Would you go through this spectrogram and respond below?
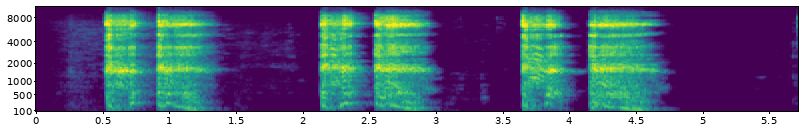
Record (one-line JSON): {"three_cough_length": "5.7 s", "three_cough_amplitude": 32768, "three_cough_signal_mean_std_ratio": 0.54, "survey_phase": "beta (2021-08-13 to 2022-03-07)", "age": "18-44", "gender": "Male", "wearing_mask": "No", "symptom_none": true, "smoker_status": "Never smoked", "respiratory_condition_asthma": true, "respiratory_condition_other": false, "recruitment_source": "Test and Trace", "submission_delay": "0 days", "covid_test_result": "Negative", "covid_test_method": "LAMP"}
